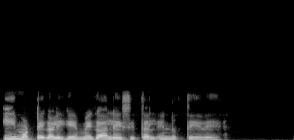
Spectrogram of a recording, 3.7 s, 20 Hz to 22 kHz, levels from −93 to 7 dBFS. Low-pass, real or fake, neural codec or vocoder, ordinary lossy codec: none; real; none; none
